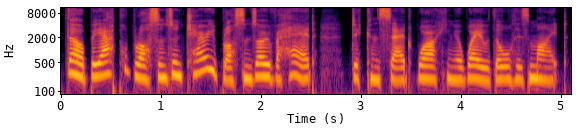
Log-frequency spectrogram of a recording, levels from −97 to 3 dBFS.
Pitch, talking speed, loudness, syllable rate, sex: 220 Hz, 190 wpm, -19 LUFS, 5.7 syllables/s, female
